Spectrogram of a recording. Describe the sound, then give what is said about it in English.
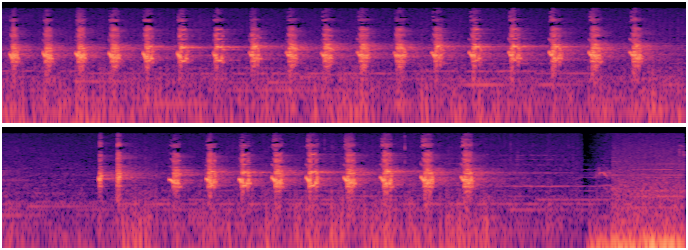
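A hunter works a wild turkey call for fall gobblers, producing raspy, evenly spaced yelps in two long rhythmic runs separated by a short pause. “Listen to how I call. This is what I do to call fall gobblers. Listen to the rhythm and how I call fall gobblers.”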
